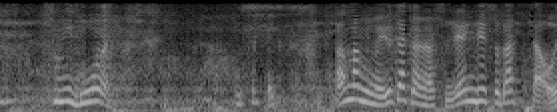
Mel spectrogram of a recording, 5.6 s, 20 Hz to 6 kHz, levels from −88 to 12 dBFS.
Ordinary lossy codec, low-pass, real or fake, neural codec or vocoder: AAC, 24 kbps; 5.4 kHz; fake; codec, 16 kHz, 1 kbps, FunCodec, trained on Chinese and English, 50 frames a second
